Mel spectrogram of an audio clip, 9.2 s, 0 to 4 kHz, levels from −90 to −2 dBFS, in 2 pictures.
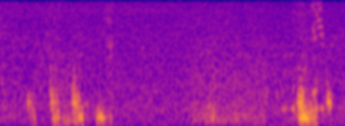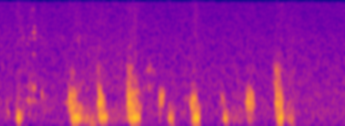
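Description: From 0.02 to 2.1 s the speech is suppressed in double talk: the level drops by as much as about 15 dB over roughly a second in total, likely because the echo canceller could not separate the talker from the far end and turned both down. On a waveform this shows as abrupt notches in the envelope. On a spectrogram, energy fades in patches below the 4 kHz ceiling of the narrowband call path.

Between 3.89 and 5.49 s the other side's voice leaks through, about 20 dB below the speech. It is likely residual loudspeaker echo that the canceller left in the microphone signal, and it sounds like a faint second talker. On a spectrogram it appears as weak harmonic traces beneath the main ones.

Overlapping this, from 3.94 to 5.57 s, double-talk suppression returns more gently, cutting up to about 10 dB over about half a second. The waveform shows shallower dips.

At 6.56 to 6.63 s comes a brief scrap of leaked far-end voice, about 25 dB down. 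It is likely the same echo residue, a faint blip of a few tens of milliseconds on the spectrogram.

From 6.69 to 8.82 s the speech is suppressed in double talk again, dropping up to about 15 dB for roughly half a second in total. This is likely the canceller clamping down as both sides overlap, and it shows as dips in the envelope.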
